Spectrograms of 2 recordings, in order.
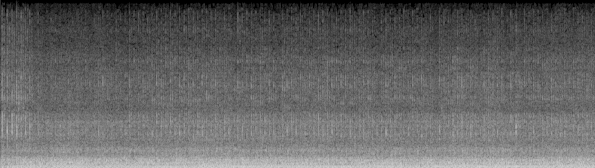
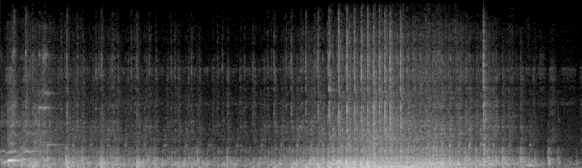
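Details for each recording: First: Craftsman push mower after carb clean, wheel assembly replacement and oil change (old oil had water and mess): steady, even drone at constant speed, no misses or surging; running smoothly and healthy. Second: Craftsman push mower, primer bulb not priming, suspected carb issues, carb cleaner sprayed in: uneven pulls with brief sputtering catches that die away; it fires only momentarily, just not getting gas. Cranks but fires only on starting fluid.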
